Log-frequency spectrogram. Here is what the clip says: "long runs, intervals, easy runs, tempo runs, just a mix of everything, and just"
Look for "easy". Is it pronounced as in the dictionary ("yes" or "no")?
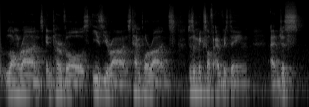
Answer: yes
